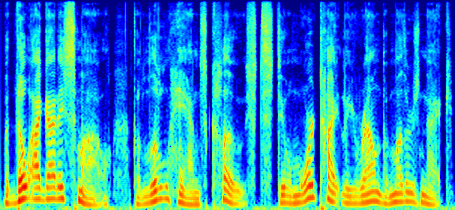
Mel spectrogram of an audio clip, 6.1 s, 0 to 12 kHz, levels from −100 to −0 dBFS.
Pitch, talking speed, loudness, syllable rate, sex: 130 Hz, 170 wpm, -21 LUFS, 4.0 syllables/s, male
